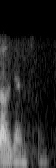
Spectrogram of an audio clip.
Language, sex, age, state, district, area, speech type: Telugu, male, 18-30, Telangana, Jangaon, urban, conversation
